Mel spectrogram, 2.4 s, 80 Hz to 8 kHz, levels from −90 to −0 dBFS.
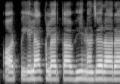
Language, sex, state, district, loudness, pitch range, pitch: Hindi, female, Jharkhand, Deoghar, -16 LUFS, 205-215 Hz, 210 Hz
